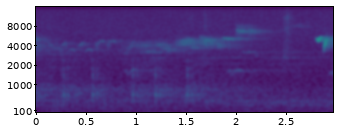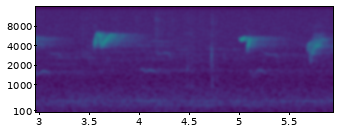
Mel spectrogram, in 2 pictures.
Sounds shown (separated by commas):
Mountain Chickadee song, Red-breasted Nuthatch song, Mountain Quail call, Steller's Jay call, warbler song, woodpecker drumming, Dusky Flycatcher song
